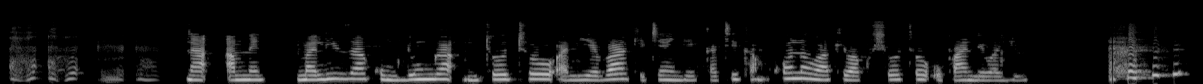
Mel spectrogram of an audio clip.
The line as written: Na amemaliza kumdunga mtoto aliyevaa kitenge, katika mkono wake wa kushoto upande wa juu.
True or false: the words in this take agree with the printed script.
true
